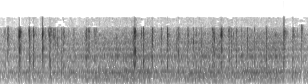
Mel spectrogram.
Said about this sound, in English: I'm hearing all these like typewriter thing in the background. Mm-hmm. Oh, yeah, I heard that. But too. It's not a typewriter.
